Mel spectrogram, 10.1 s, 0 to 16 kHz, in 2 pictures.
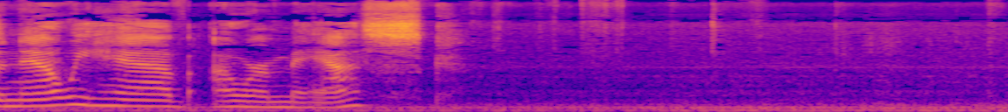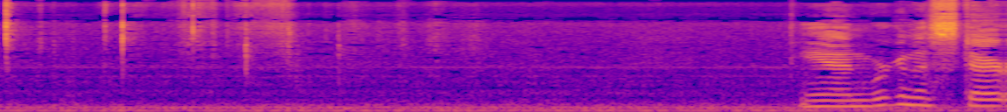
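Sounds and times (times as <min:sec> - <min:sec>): steady low hum: 0:00.0 - 0:10.0
paper rustles and taps: 0:05.0 - 0:07.3.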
